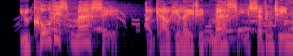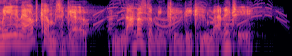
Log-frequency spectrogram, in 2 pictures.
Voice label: Characters Space Droid

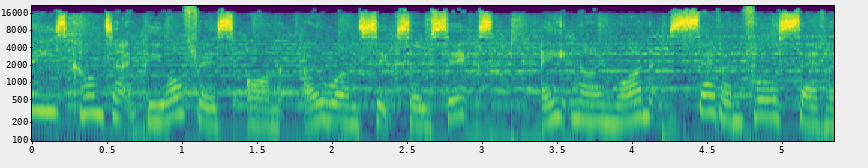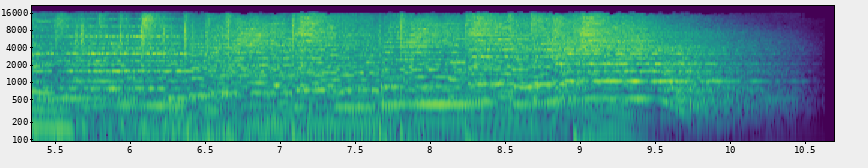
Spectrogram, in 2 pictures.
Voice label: Radio Idents

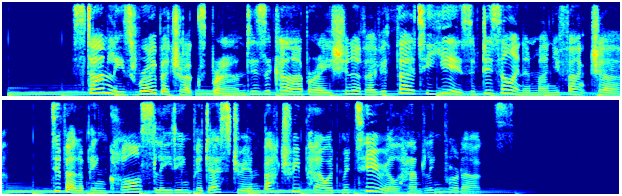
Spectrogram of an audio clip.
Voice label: Female Corporate Video VO

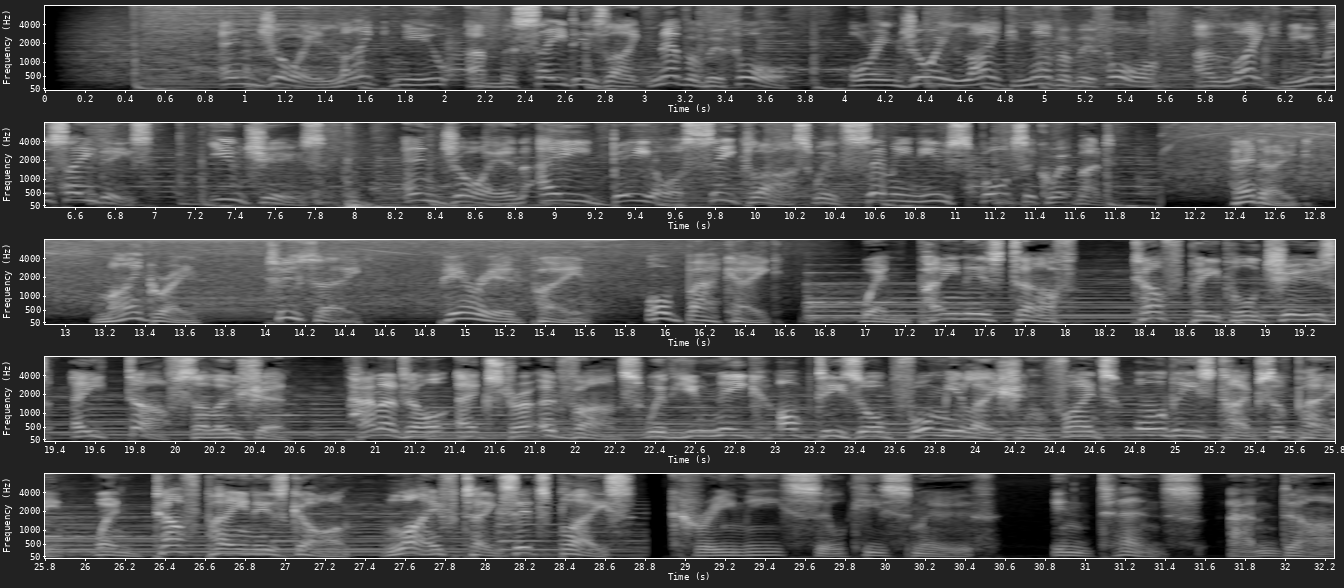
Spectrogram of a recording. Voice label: COMMERCIALS, voice over

